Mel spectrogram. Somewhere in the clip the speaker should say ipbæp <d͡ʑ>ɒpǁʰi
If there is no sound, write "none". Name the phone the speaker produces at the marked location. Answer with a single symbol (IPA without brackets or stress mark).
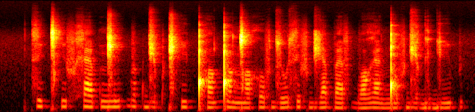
d͡ʑ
